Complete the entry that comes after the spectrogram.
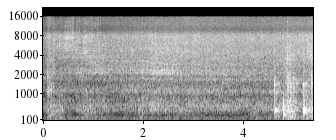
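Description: Diced beetroot frying in hot oil and onion-tomato masala in a pressure cooker: a steady sizzle that starts sharply as the beetroot goes in. Near the end a spoon stirs it, clicking and scraping against the pot a few times.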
